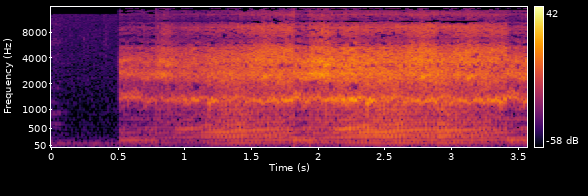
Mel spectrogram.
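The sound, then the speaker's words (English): A car drives fast on the way back to a Beverly Hills mansion, its engine roar cutting in suddenly after a brief quiet and holding loud with a sustained whining tone. “Oh, Blanche, must you always drive so fast?”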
